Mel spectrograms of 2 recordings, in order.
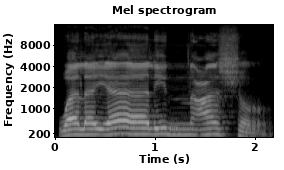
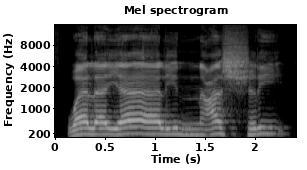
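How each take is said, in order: First: The last word ends on a bare consonant. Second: The last word ends with a short vowel.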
